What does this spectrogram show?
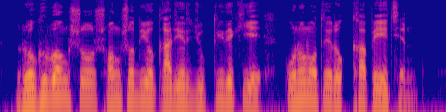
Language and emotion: Bengali, neutral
